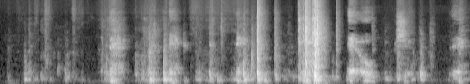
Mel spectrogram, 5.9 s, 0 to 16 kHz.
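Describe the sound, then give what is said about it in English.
A desk drawer is unlocked and pulled open to look for physical PS5 games: a few sharp metallic clicks and a rattling slide, among scattered shuffling sounds and some background voice activity. “Do you want me to open up this drawer right next to me?”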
